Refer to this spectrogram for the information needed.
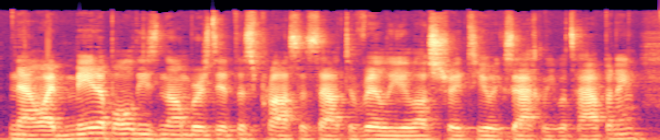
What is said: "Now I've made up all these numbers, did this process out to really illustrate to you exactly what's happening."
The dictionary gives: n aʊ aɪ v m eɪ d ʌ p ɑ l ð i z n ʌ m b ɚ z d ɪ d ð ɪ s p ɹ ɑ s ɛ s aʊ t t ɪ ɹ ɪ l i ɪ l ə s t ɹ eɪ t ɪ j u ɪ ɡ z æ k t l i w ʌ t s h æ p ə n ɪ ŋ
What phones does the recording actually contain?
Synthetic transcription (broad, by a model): n aʊ aɪ v m eɪ d ʌ p ɑ l ð i z n ʌ m b ɚ z d ɪ d ð ɪ s p ɹ ɑ s ɛ s aʊ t t ɪ ɹ ɪ l i ɪ l ə s t ɹ eɪ t ɪ j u ɪ ɡ z æ k t l i w ʌ t s h æ p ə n ɪ ŋ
